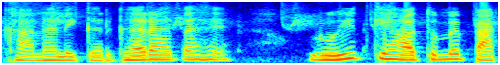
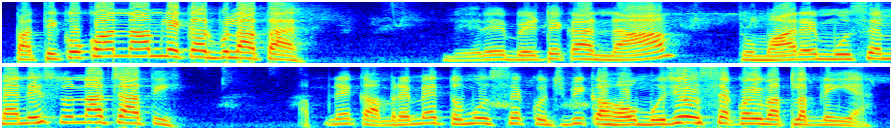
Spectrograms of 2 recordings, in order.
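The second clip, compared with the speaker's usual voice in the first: angry scolding; 3 semitones higher, 6 dB louder than usual. Acted. Mother-in-law scolding Chanda for using husband's name, angry. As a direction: scold her harshly.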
